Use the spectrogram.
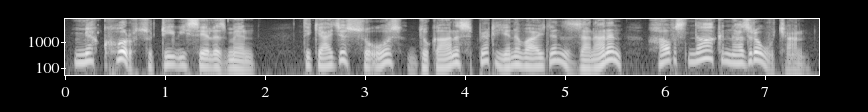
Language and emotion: Kashmiri, disgusted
